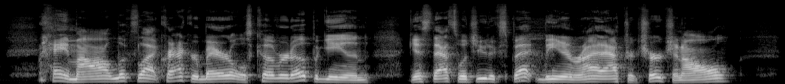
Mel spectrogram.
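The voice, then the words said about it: Put-on Southern accent. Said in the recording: “he's asking me to use my best Southern accent. So here we go.”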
